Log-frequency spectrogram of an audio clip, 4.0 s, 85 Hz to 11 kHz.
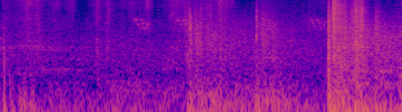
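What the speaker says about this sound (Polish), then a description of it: "Jeszcze jeden strzał, następne uszkodzenia" Tank cannon fire in War Thunder on a Tunisia map, aimed at a Leopard 1: two heavy booms a little over a second apart, the second louder, over low rumbling battle noise.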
